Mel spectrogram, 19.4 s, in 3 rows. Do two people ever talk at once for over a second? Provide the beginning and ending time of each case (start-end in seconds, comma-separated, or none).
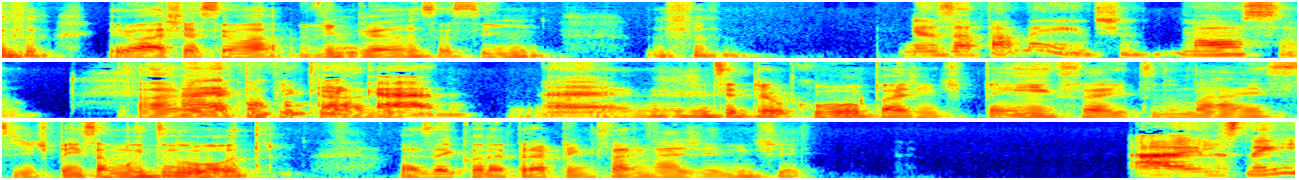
7.3-8.6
